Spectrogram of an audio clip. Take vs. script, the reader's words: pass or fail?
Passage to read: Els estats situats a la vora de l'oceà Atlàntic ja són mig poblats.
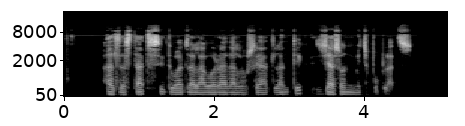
pass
